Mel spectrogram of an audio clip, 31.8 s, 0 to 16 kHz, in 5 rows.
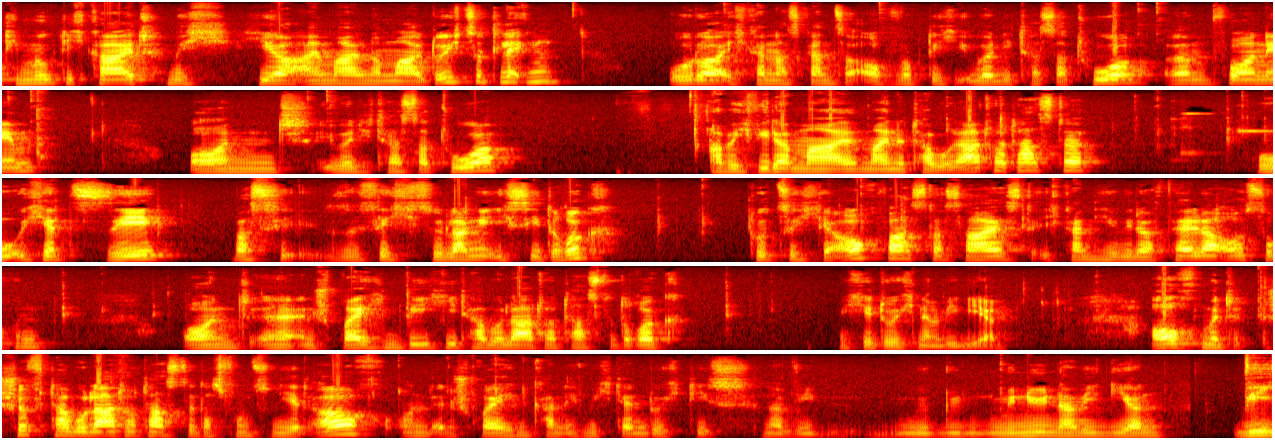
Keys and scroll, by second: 11.2 Tab, 22.4 Tab.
